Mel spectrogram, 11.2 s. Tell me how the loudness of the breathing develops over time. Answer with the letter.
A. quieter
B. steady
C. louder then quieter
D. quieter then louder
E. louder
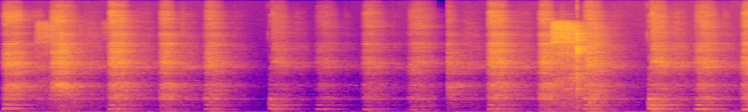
D.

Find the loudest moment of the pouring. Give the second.
9 s.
